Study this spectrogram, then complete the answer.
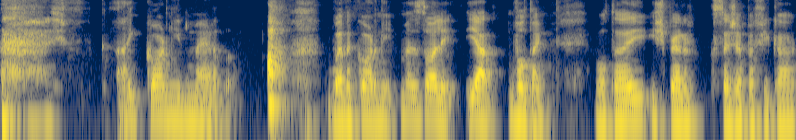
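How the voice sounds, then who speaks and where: Speaking very slowly with a European Portuguese accent, a man sounds somewhat breathy, and his loudness swings widely. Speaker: podcast host. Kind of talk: casual solo monologue. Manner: animated.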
